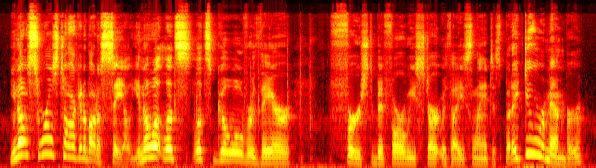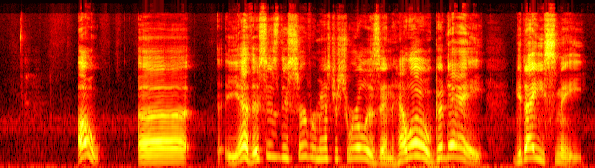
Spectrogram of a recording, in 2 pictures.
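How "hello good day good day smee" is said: clumsy, bad put-on Australian accent. Greeting Smee on the game server, bad Australian accent. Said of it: "I wish I could do a good Australian accent".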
